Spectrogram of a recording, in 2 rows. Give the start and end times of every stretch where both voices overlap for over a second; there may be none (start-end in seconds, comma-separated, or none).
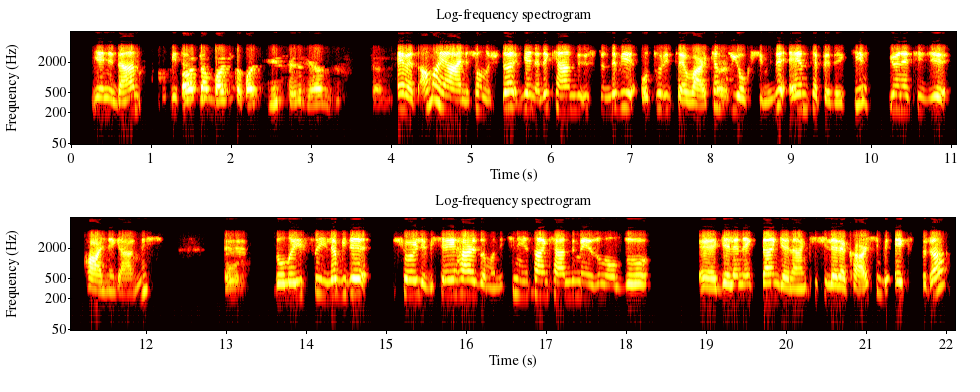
none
